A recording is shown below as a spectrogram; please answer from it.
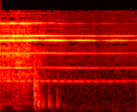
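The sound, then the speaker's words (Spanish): A telephone rings in a house with a steady, high electronic tone that holds through the whole moment, and a few soft low knocks come near the start. “¿Crees que debemos contestar el teléfono?”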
